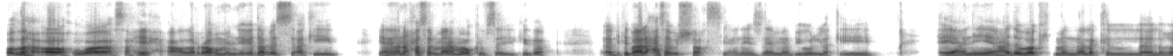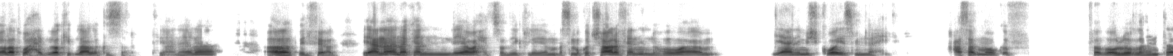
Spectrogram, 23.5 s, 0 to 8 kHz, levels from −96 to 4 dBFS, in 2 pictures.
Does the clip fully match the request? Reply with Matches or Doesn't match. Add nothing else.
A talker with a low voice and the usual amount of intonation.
Matches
